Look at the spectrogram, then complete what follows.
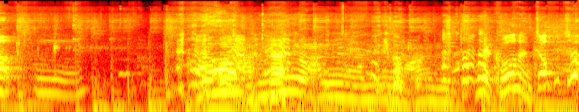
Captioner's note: nom nom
